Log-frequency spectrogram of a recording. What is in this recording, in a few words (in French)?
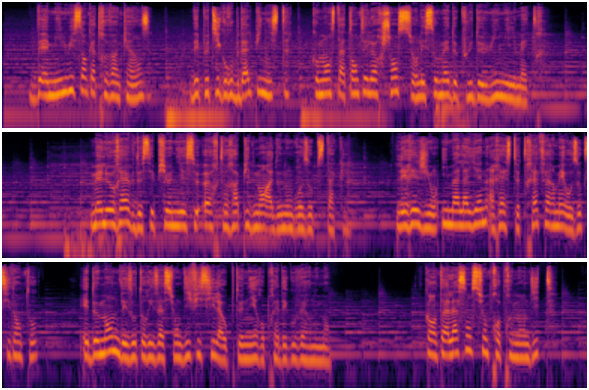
VOIX OFF DOCUMENTAIRE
